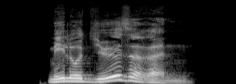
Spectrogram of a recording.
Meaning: inflection of melodiös: 1. strong genitive masculine/neuter singular comparative degree 2. weak/mixed genitive/dative all-gender singular comparative degree
- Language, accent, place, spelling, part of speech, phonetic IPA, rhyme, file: German, Germany, Berlin, melodiöseren, adjective, [meloˈdi̯øːzəʁən], -øːzəʁən, De-melodiöseren.ogg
